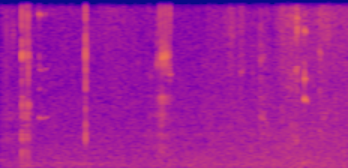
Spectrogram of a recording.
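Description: Small fly-tying scissors snipping: three short, sharp clicks about half a second apart, as the tying waste is trimmed at the fly's head.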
